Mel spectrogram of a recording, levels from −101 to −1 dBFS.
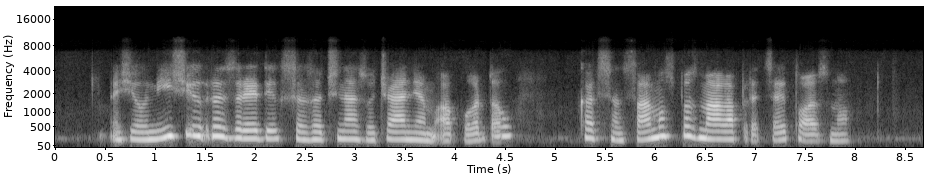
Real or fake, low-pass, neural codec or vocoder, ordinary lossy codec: fake; 10.8 kHz; codec, 24 kHz, 0.9 kbps, WavTokenizer, large speech release; Opus, 16 kbps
